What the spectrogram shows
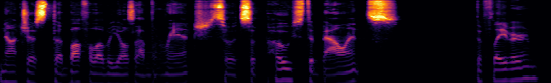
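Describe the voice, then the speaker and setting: A woman's voice: a bass voice, normal speed. A woman co-hosting a podcast in casual chat, explaining words with many fillers. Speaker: podcast co-host. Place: living in Japan.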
